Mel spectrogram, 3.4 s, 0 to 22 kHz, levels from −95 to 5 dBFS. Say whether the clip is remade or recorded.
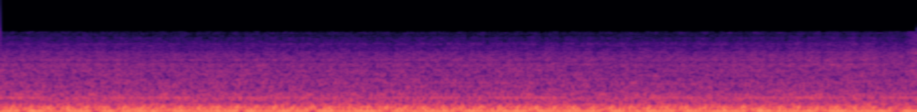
recorded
